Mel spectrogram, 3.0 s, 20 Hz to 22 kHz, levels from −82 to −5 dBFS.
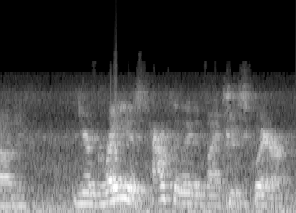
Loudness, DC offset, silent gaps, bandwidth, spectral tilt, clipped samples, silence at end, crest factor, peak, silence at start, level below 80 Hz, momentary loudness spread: -15 LUFS; under 0.1%; none; 7 kHz; -8 dB/octave; 0.2%; 0 s; 16 dB; 0 dBFS; 0 s; -30 dBFS; 17 LU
